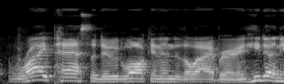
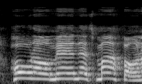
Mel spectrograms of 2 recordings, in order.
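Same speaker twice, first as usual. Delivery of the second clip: much higher, startled protest; a man caught out, pushing back; high indignant objection; protesting thief; 9 semitones higher than usual. Retold or imitated. Thief protests at being accosted.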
